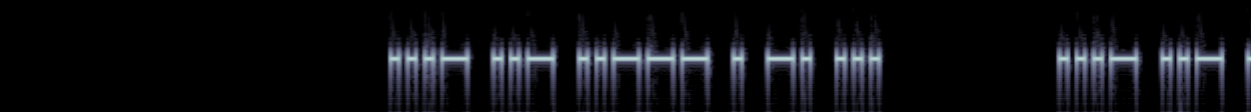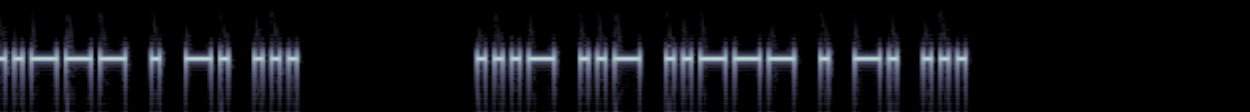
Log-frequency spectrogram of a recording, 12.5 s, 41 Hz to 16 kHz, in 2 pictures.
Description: Morse code, heard as a keyed tone, about 28 wpm, 700 Hz. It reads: VU2ENS VU2ENS VU2ENS
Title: DXCC-100 Call Signs - 6 Characters - Repeated 3x - 28wpm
